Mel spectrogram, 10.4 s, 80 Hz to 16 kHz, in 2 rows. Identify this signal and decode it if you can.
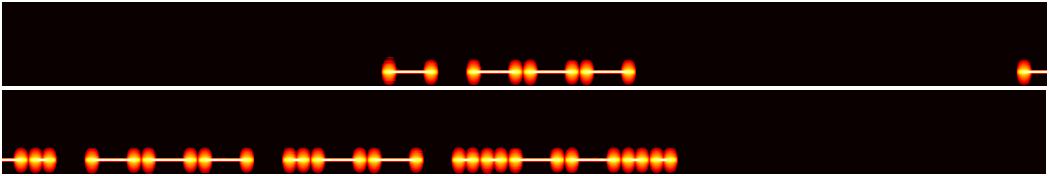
Morse code, heard as a keyed tone, about 17 wpm, 700 Hz. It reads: TO NOW?
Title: 4x Word-Spacing - Sentences from Top 100 Words - 17wpm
